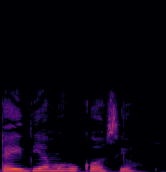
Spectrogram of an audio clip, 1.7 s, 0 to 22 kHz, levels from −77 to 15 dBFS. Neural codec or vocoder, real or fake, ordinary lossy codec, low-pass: none; real; none; 10.8 kHz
